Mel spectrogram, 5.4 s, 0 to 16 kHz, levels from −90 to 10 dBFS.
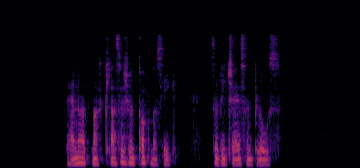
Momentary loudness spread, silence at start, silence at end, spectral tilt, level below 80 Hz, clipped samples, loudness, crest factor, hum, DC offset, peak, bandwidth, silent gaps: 9 LU; 1 s; 1.25 s; -6 dB/octave; -74 dBFS; under 0.1%; -44 LUFS; 24 dB; none; under 0.1%; -22 dBFS; 7.6 kHz; 3.07-3.16 s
